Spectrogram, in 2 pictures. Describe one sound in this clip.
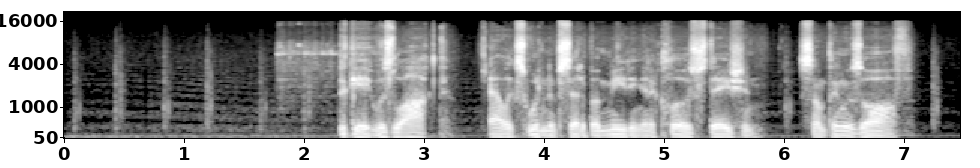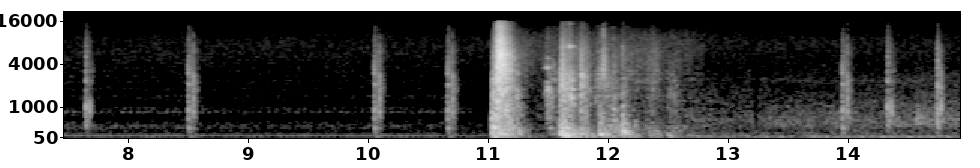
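Footsteps run across a hard tiled floor.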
